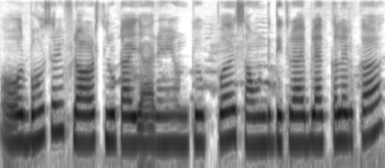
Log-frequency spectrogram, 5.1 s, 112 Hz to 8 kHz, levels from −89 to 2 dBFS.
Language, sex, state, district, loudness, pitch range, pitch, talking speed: Hindi, female, Uttar Pradesh, Lucknow, -14 LUFS, 210-225 Hz, 215 Hz, 200 wpm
